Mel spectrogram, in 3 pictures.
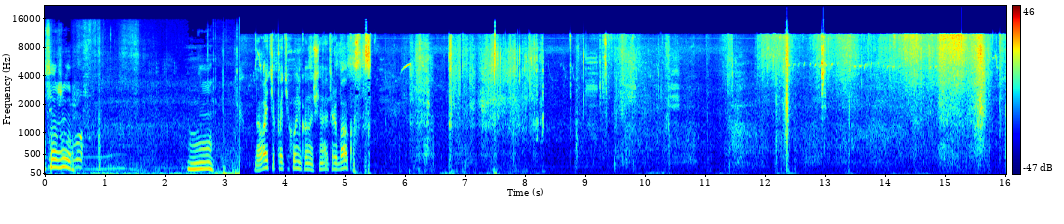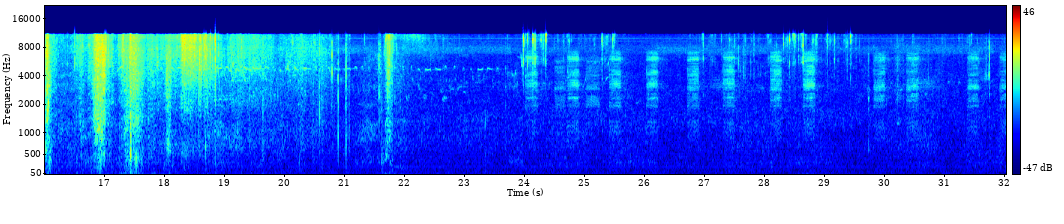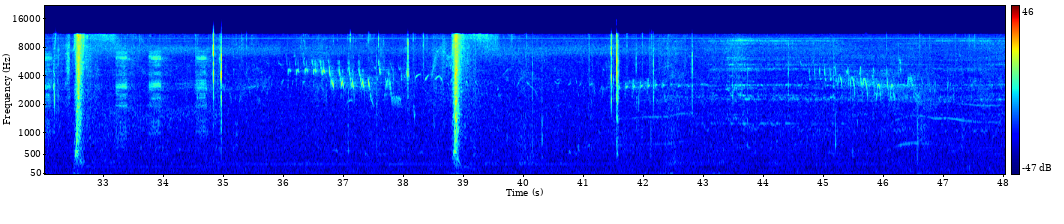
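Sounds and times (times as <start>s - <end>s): chirping birdsong: 8.5s - 10.8s, 11.5s - 16.6s, 18.2s - 32.4s, 33.2s - 48.0s
bird calls: 8.6s - 10.9s, 11.5s - 48.0s.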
